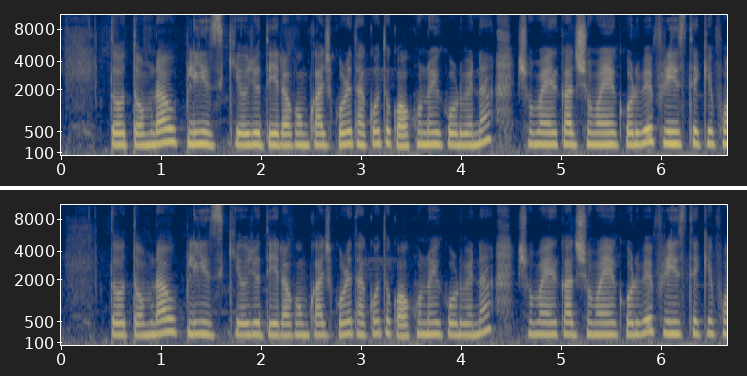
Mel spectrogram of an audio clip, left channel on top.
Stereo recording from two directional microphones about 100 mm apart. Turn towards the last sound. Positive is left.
turn(degrees=30)  # may be behind; listen again after turning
